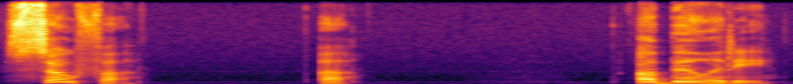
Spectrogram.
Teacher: the schwa will always be really fast and low in pitch.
